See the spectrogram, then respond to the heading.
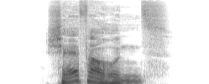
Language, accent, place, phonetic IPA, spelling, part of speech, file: German, Germany, Berlin, [ˈʃɛːfɐˌhʊnt͡s], Schäferhunds, noun, De-Schäferhunds.ogg
- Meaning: genitive singular of Schäferhund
